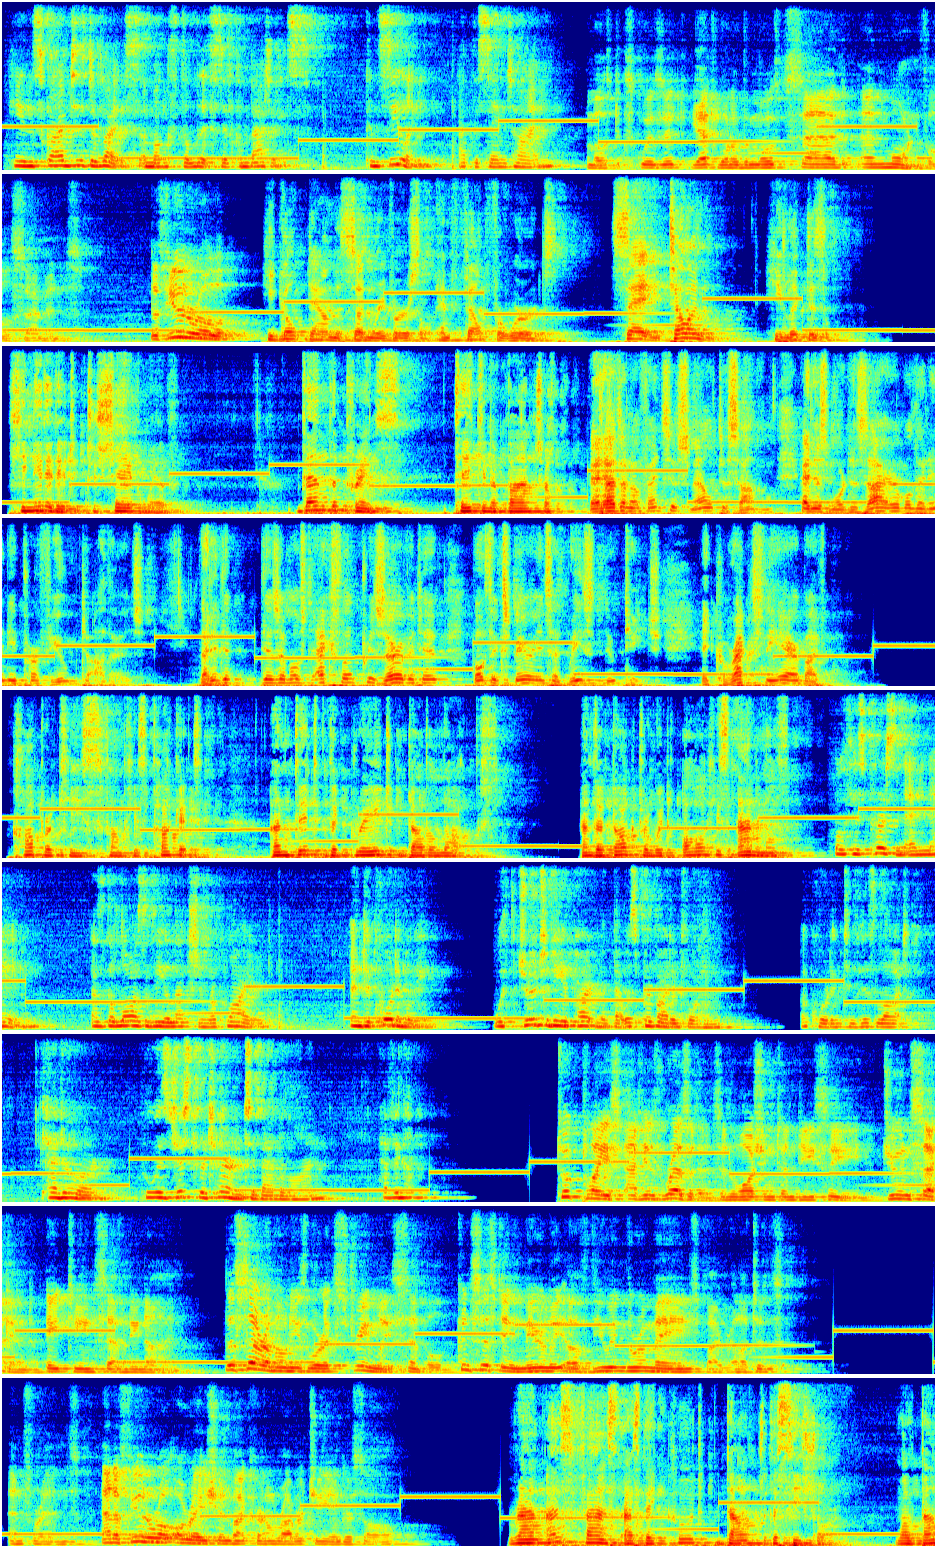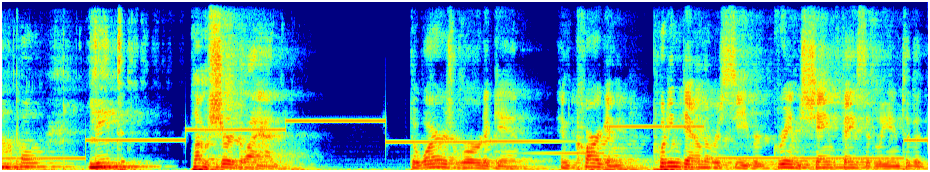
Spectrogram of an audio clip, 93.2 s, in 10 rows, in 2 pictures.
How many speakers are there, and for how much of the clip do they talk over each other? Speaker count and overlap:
five, no overlap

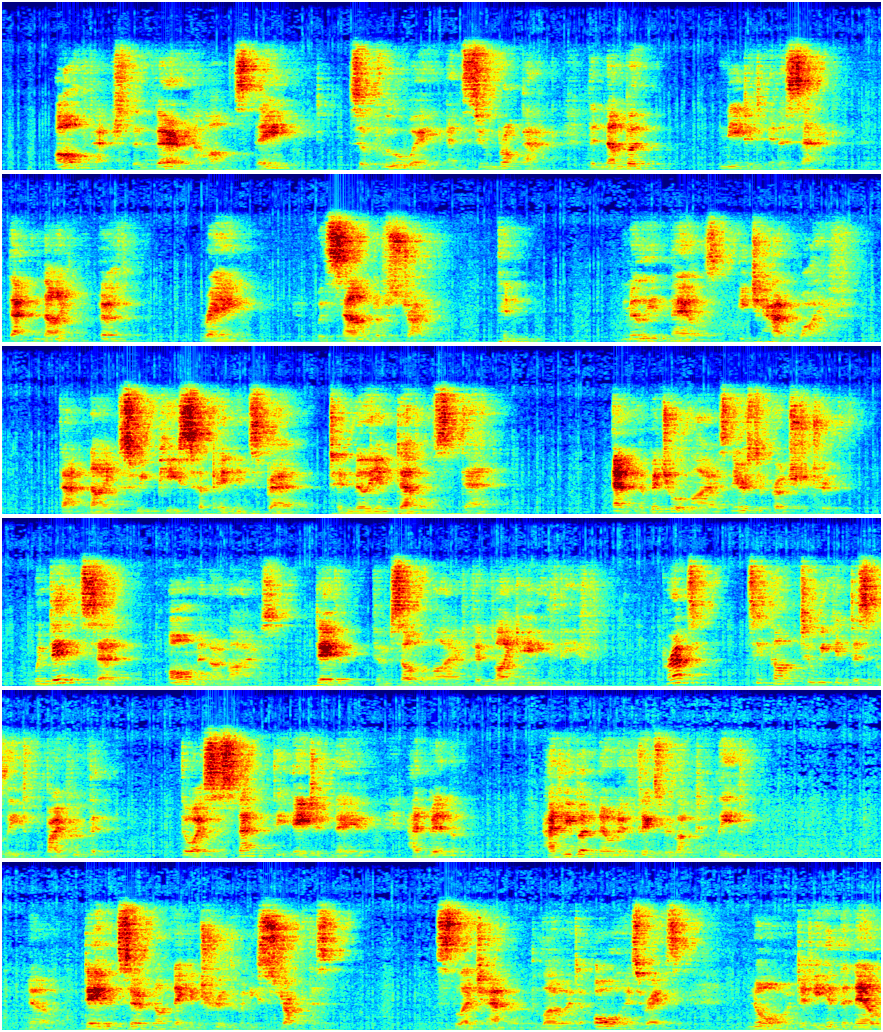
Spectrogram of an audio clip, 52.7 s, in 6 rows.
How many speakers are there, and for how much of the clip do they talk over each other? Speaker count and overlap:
one, no overlap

